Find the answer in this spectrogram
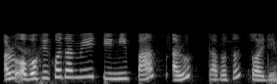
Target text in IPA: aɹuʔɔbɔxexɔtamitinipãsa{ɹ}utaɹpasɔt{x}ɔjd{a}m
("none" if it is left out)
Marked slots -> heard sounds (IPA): ɹ, s, i

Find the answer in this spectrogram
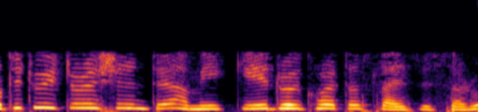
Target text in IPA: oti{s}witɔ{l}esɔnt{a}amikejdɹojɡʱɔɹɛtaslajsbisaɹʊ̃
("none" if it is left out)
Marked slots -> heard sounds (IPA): t, ɹ, ɛ

